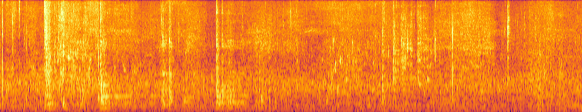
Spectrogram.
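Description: Water splashing as hooked fish thrash at the surface and are brought to the landing net, with several sharp splashes in the first couple of seconds.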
